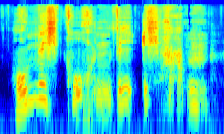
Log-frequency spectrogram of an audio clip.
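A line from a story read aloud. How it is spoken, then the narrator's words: Shouting. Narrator (German): schrie Fatma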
